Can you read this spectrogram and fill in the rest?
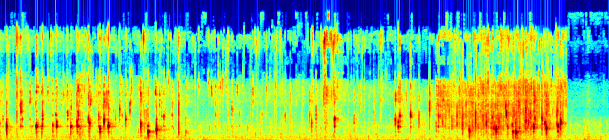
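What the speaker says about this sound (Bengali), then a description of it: "প্রথমে কড়াইতে সরিষার তেল দিয়ে তাতে দিয়ে দিব তেজপাতা, শুকনো মরিচ, পাঁচফোড়ন" Bay leaf, dried chili and panch phoron crackle in hot mustard oil in a wok for khichuri tempering, bursts of sharp sizzling and spattering with quieter gaps, close and without talk.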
